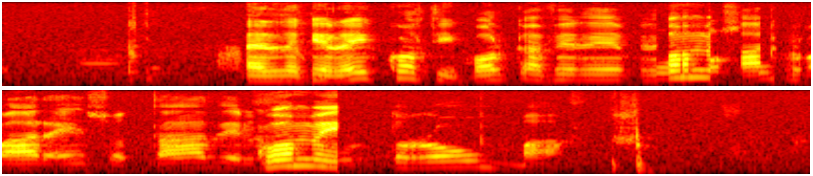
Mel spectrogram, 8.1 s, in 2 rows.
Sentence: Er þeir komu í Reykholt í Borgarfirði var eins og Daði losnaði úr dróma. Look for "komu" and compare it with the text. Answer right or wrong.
wrong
